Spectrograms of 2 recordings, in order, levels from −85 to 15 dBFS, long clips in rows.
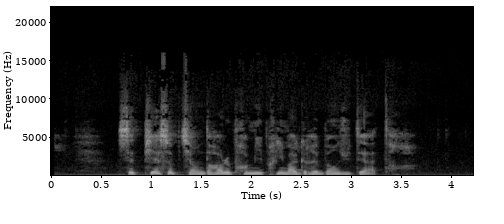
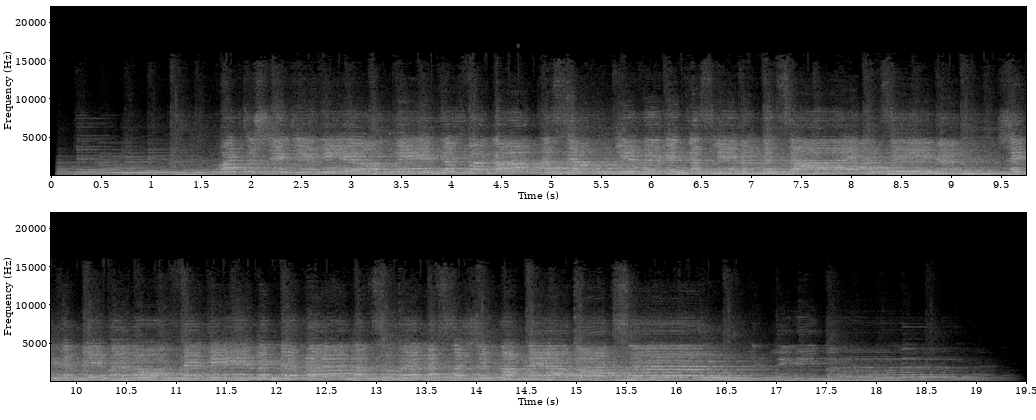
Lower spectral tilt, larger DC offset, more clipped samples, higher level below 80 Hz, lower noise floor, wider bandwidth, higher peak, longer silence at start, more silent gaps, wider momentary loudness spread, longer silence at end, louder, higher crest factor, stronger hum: about the same, -4 dB/octave vs -5 dB/octave; neither; neither; second, -58 dBFS vs -50 dBFS; first, -63 dBFS vs -46 dBFS; about the same, 16.5 kHz vs 16 kHz; second, -12 dBFS vs -4 dBFS; first, 0.35 s vs 0.05 s; neither; first, 14 LU vs 10 LU; first, 0.6 s vs 0.35 s; second, -26 LUFS vs -20 LUFS; about the same, 16 dB vs 16 dB; neither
